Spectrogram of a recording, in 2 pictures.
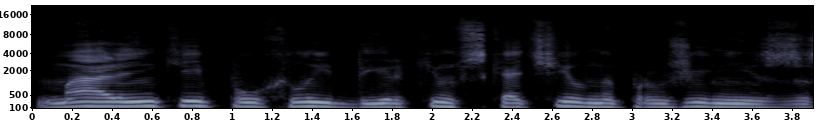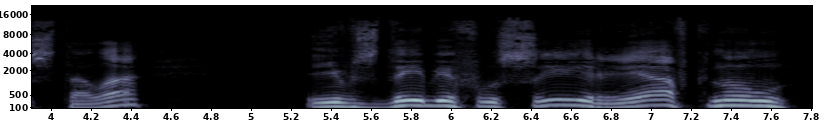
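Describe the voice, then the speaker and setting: A man narrating a classic story aloud with a theatrical, expressive reading. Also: mid-range voice, slow, dry recording, studio quality.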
